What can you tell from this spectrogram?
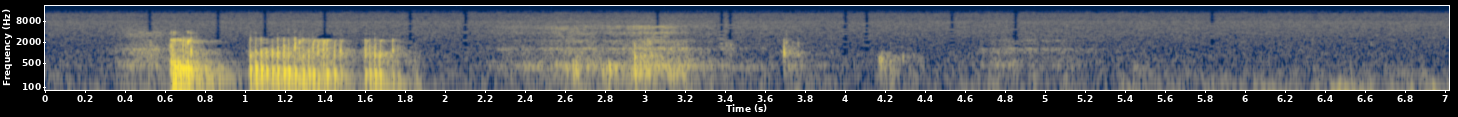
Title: Mother Deep tummy and Belly rumbles ASMR.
